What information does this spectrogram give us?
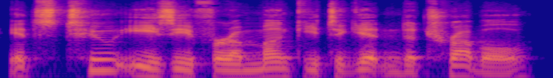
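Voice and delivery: ordinary delivery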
